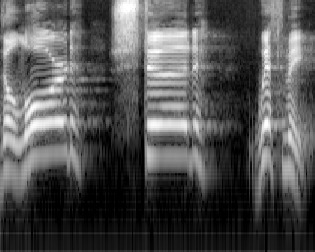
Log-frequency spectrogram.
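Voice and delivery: very slow, weighty, each word held out; drawn-out, ringing declaration; emphatic scripture quote. Acted. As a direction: proclaim it slowly, pausing before the last words. Preacher savors a scripture statement.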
